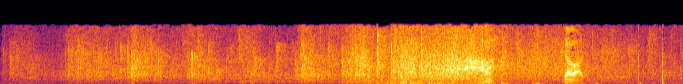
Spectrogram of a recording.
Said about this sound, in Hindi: तालियां बजा के थोड़ा सा फ्रेश लगता है भाई, बोल दिया करो।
